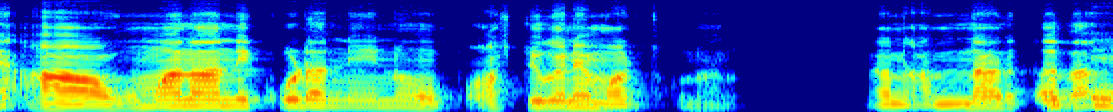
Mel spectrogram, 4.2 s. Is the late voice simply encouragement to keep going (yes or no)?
yes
